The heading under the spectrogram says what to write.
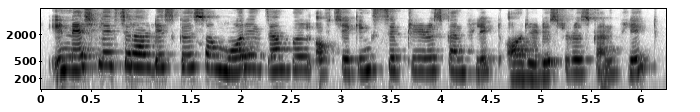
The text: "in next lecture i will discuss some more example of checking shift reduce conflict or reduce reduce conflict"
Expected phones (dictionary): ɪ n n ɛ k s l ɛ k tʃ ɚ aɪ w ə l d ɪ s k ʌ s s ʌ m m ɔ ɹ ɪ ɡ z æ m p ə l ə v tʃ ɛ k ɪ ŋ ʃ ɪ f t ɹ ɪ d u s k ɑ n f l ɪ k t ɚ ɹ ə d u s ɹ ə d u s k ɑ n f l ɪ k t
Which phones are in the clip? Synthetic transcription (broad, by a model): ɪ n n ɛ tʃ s l ɛ k tʃ ɚ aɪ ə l d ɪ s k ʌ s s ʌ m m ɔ ɹ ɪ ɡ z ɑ m p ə l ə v tʃ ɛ k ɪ ŋ s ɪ p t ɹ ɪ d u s k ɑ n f l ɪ k t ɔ ɹ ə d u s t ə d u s k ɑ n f l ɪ k t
